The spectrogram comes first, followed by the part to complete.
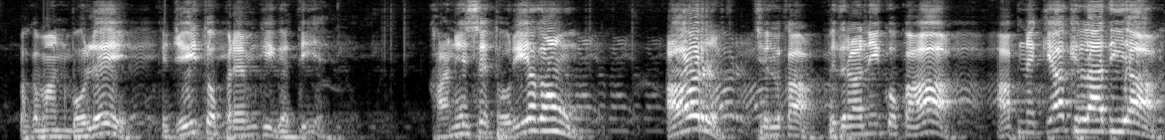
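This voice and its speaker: With very wide pitch swings and long, frequent pauses, a man speaks at a high pitch over noticeable background noise. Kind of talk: devotional kathā narration of a Krishna story.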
